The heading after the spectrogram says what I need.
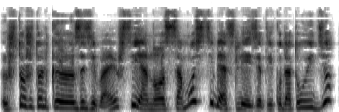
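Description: Voiced by the audiobook reader, a wealthy lady snaps at her maid in a high, agitated voice. Her pitch swings widely between flustered and shrill. The tone is slightly husky and dry. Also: big pitch swings, normal speed, darkish tone, no room sound. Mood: indignant. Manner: flustered, then shrill and indignant.

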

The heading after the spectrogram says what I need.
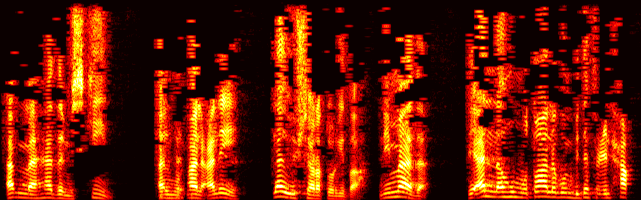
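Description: Teacher brief: animated man, husky tone, fairly high, drills a class with questions. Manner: questions students often, stretches key words for emphasis. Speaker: sheikh teaching Shafi'i law. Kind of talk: interactive classroom lesson. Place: classroom with students.

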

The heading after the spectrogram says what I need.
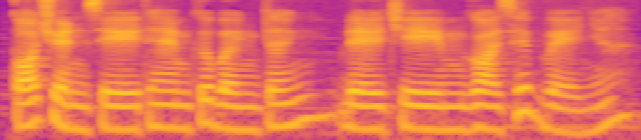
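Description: A woman's voice: lowish voice, moderate pace, faint music behind, lightly acted. A woman voicing a flustered, soothing female secretary who talks hesitantly with fillers.

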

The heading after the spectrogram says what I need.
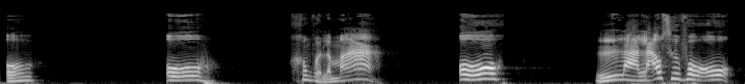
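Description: A man's voice: high-pitched, very slow, pauses often, a bit bright, dry recording, clean studio sound, pitched above the performer's own voice, heavily acted. A man voicing a nervous, chatty old man who bursts into jumpy exclamations. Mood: frightened.

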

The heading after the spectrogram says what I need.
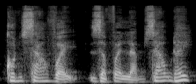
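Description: A man's voice: fairly high pitch, brisk, slightly rough, voice pushed up. Man doing a panicked older mother. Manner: anxious, startled.

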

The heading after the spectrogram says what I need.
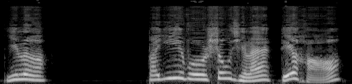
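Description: A talkative young mother from a storybook, as a male narrator puts her on, high and lilting, with a dry, close sound. She chatters about the neighbors and snaps at her son when he won't obey. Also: very animated, slow pace, dry recording, exaggerated voice. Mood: exasperated. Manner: gossipy, then exasperated. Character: chatty 30-year-old mother, scolding.

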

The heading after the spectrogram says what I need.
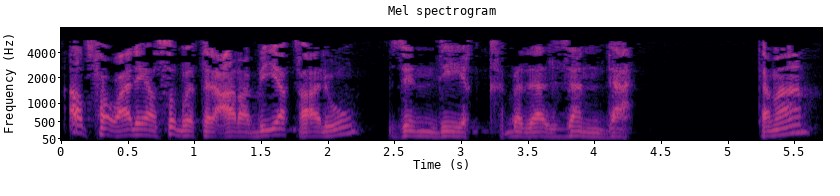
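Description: Husky-voiced sheikh teaching grammar. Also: male voice, medium pitch, lively intonation, moderate pace. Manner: checks understanding with frequent rhetorical questions; reads a line from the text, then explains it step by step. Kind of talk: classroom grammar lecture. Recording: dull lo-fi recording.

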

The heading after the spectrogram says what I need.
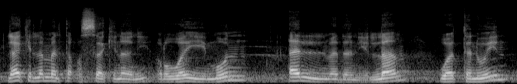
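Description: A man's voice: mid-range voice, a little mellow, a little hiss or hum. Arabic man teaching a recitation lesson. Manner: explains by questioning students and quoting recited verses. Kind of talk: classroom lesson.

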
